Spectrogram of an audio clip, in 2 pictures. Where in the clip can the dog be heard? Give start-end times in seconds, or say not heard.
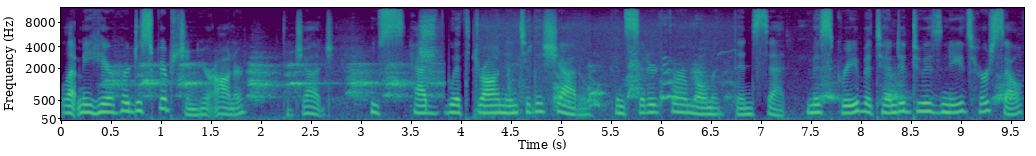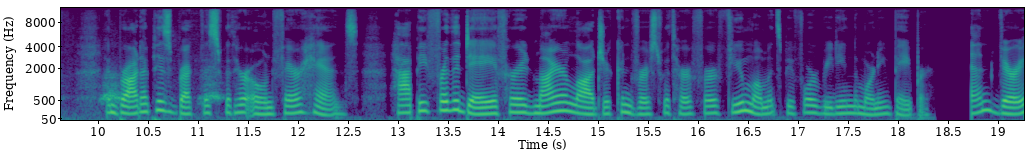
0.4-11.3.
